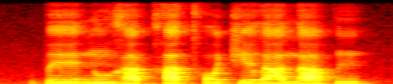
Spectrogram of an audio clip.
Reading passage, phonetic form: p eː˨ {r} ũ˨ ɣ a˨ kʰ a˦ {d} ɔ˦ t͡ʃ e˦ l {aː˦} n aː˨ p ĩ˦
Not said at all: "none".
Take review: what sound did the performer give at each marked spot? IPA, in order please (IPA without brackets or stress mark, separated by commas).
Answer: n, tʰ, aː˦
